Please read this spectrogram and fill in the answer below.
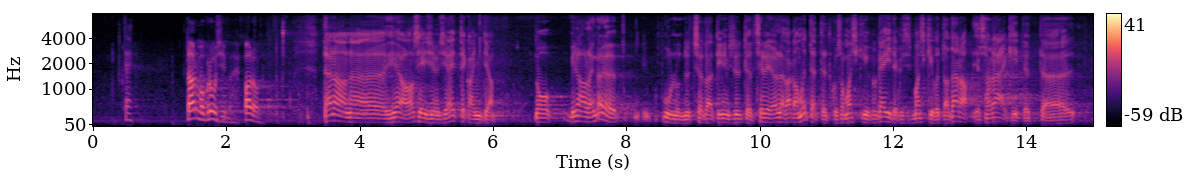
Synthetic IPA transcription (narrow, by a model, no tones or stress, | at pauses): t̪ɑrmokruːsimehpɑlun | t̪ænɑonhe̞ɑɑseesime̞sejɑet̪ːe̞kɑnʲd̪̥jɑ | no̞minɑo̞le̞nkɑ | kuːlnud̪nyːd̪̥se̞d̪̥ɑe̞t̪ˑːinʲimesed̪yt̪ːˑle̥et̪selːejo̞levæɡ̥ɑmɤt̪ːˑet̪ːˑet̪ːkusɑmɑsʲkiɡ̥ɑkæjd̪eɡ̥ɑsismɑsʲkivɤt̪ːˑɑd̪æɾɑjɑsɑɾæːɡ̥id̪̥e̞t̪ˑː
